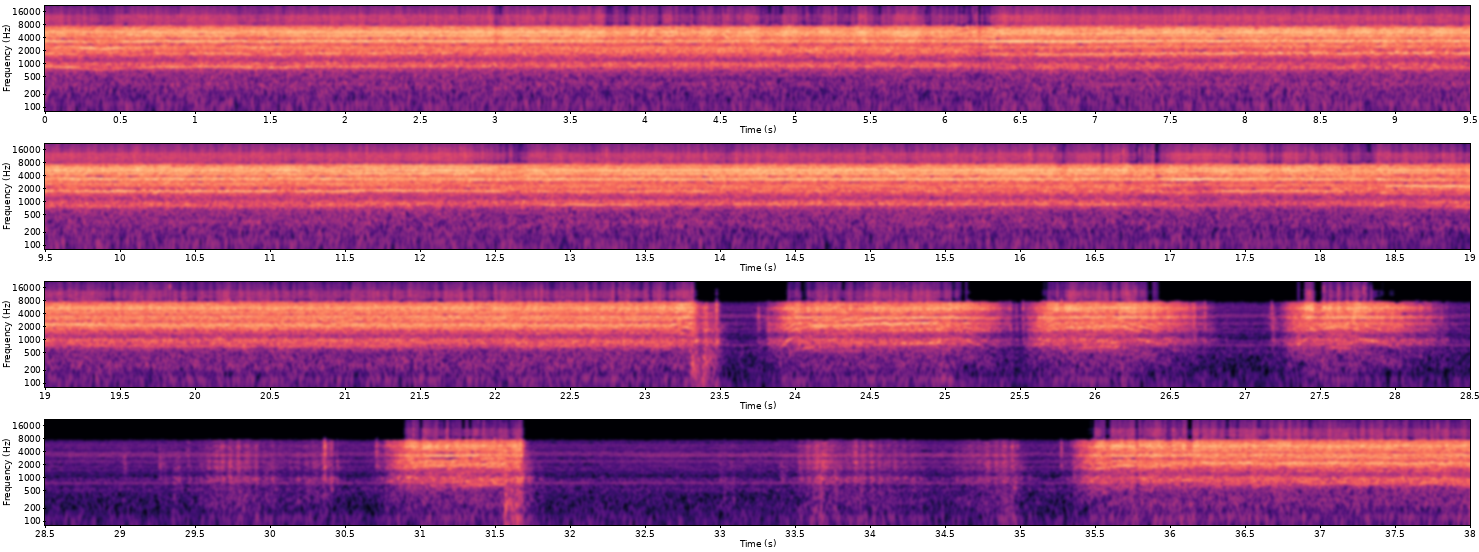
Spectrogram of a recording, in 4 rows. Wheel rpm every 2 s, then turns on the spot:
230, 230, 230, 220, 210, 210, 230, 230, 230, 220, 200, 150, 110, 50, 10, 80, 10, 40, 190.
28-30 32-34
